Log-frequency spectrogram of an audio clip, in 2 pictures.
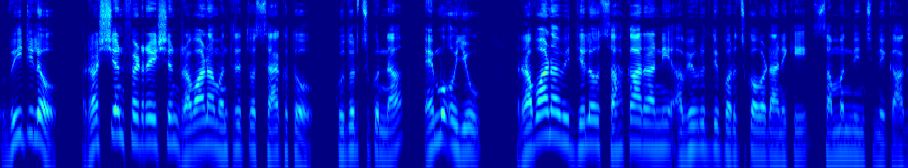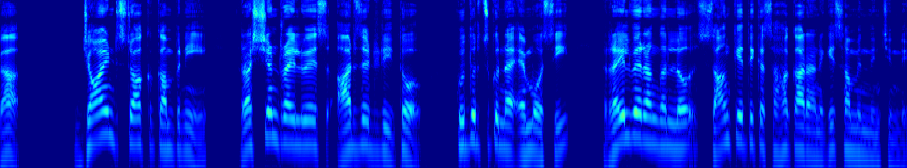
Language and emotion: Telugu, neutral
